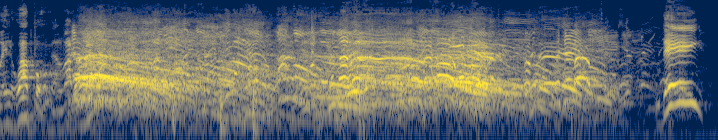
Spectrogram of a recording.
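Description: A crowd of men cheers and shouts loudly.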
